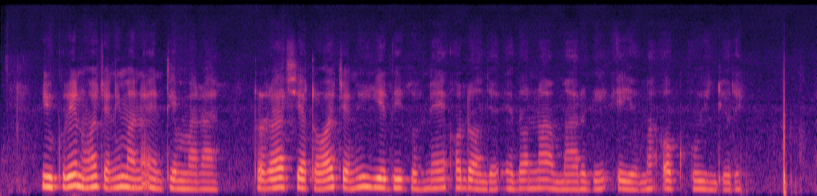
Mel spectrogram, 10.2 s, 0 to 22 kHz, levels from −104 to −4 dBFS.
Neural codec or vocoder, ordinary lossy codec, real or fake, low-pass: codec, 44.1 kHz, 7.8 kbps, DAC; none; fake; 19.8 kHz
